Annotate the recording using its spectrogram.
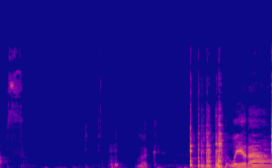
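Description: A glass lid clinks onto a ceramic pot.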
